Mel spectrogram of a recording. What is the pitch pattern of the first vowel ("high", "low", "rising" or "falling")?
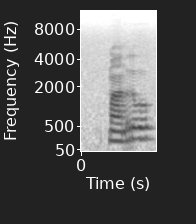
low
